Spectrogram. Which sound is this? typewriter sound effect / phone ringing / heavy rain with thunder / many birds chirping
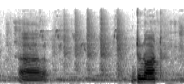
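many birds chirping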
